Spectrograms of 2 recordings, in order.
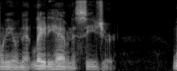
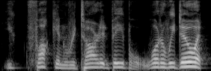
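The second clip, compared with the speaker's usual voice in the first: higher, put-on voice of a fed-up comic; scoffing at the crowd, pitched up in disbelief; mock exasperated rant; 6 semitones higher than usual. Mocking the rowdy crowd.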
